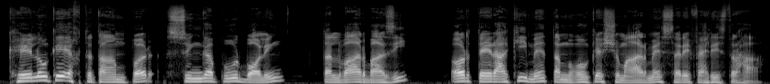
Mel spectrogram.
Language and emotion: Urdu, neutral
